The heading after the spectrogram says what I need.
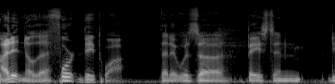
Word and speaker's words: Detroit: It's actually pronounced Detroit. Yeah. Okay? It's Yeah, French.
